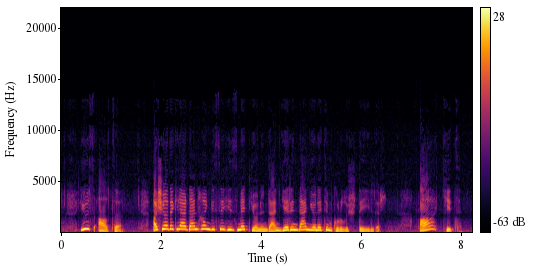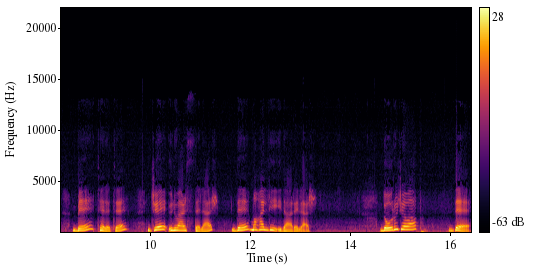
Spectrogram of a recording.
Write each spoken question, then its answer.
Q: Aşağıdakilerden hangisi hizmet yönünden yerinden yönetim kuruluşu değildir?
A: Doğru cevap D.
